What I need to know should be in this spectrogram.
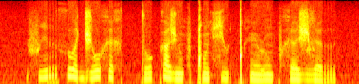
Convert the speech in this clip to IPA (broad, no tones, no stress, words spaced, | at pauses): firθuɐ̯ d͡ʒoxɛx tːokaʒũfǃõ ɕɯǃʰẽɹũp xɛʒɮɛr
